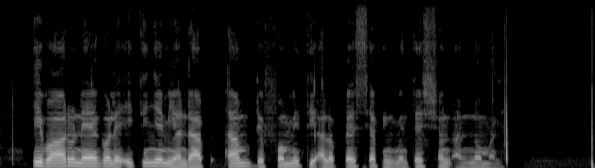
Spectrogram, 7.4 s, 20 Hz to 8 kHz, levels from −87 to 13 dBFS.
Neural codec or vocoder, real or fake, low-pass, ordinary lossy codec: none; real; none; none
